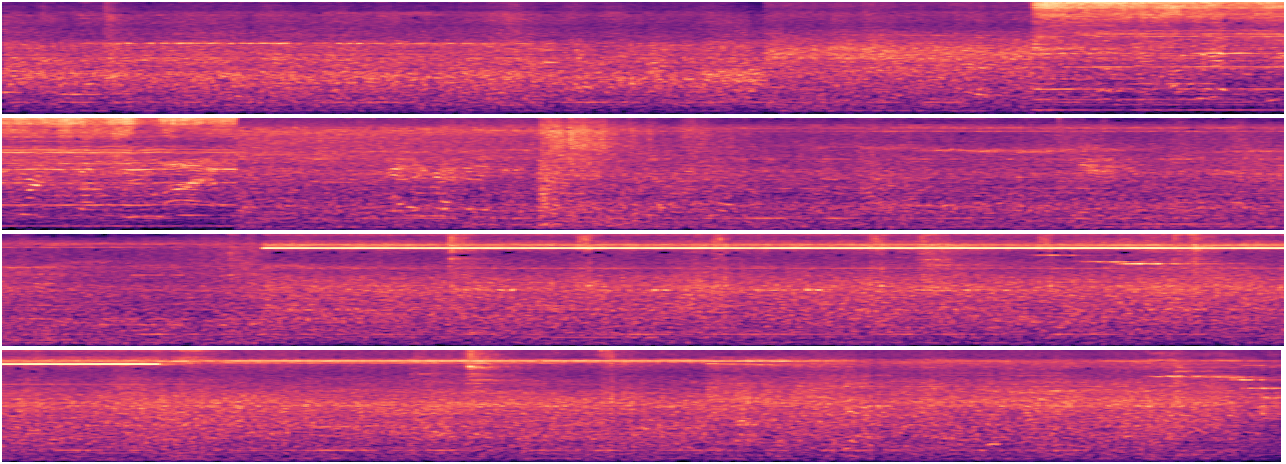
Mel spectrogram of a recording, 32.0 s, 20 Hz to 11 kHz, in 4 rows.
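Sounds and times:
factory machinery rumble and hiss: 0:00.0 - 0:31.6
thin high whine: 0:06.4 - 0:09.5, 0:17.6 - 0:28.5
faint hum: 0:17.6 - 0:28.5.

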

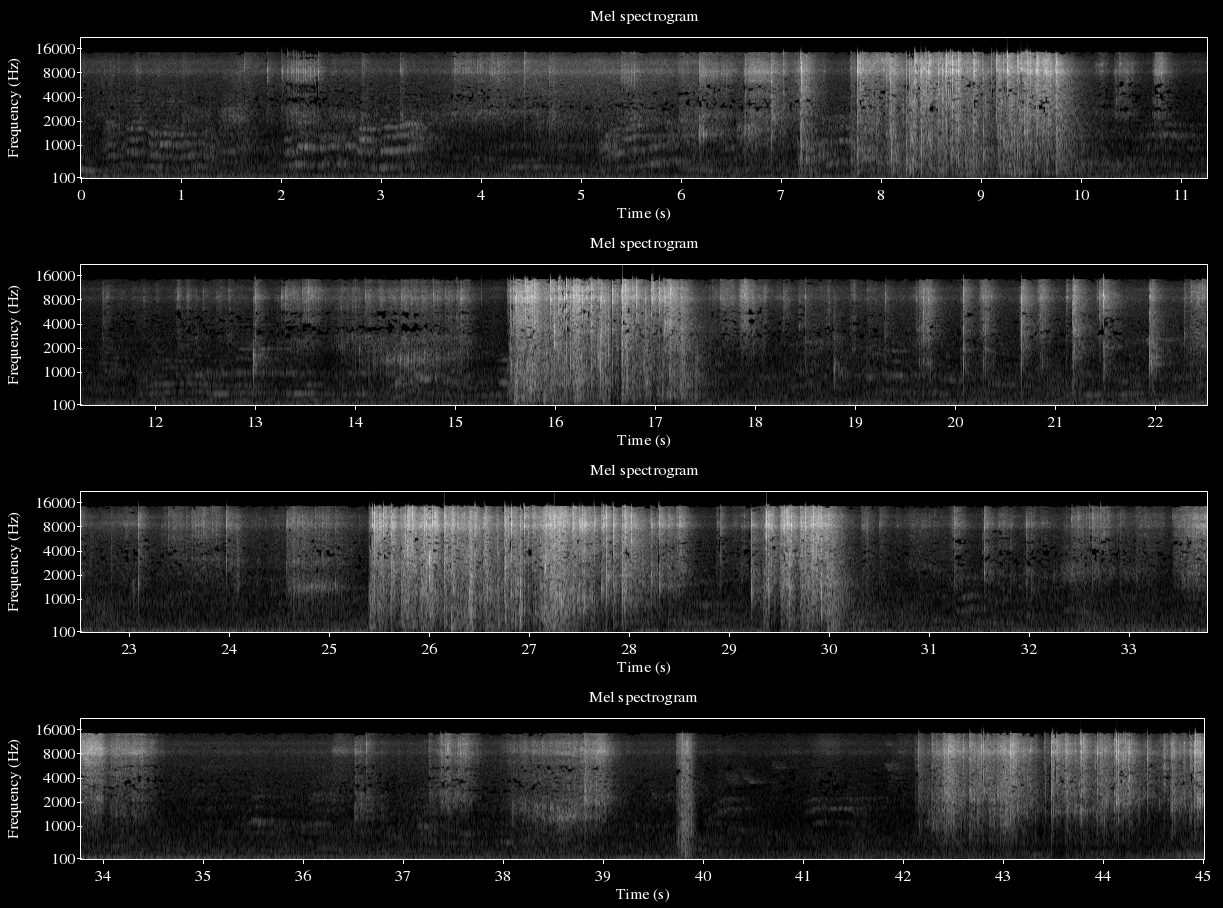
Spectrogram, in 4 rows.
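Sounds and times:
loud rustling noise: 0:00.6 - 0:34.7, 0:36.3 - 0:40.0, 0:42.0 - 0:45.0
plastic toy pieces clicking: 0:01.8 - 0:11.6, 0:12.2 - 0:30.2, 0:31.2 - 0:34.5, 0:42.1 - 0:45.0.

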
